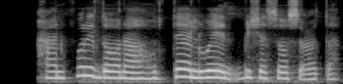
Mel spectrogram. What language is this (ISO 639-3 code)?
som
